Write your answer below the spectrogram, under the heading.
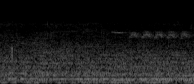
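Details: Honey bee colony in Brno, 2022, after an inserted queen cell was found chewed open. An even, low, humming drone with a faint higher whine toward the end.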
